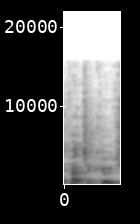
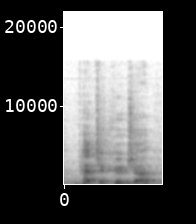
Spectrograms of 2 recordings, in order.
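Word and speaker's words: Pecha Kucha: Yeah, I would say Pechacucha, and everybody says that's wrong. But I think it should be pronounced Pechacucha.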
